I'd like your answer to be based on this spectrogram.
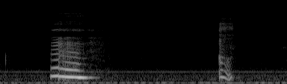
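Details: A 15-day-old newborn girl with hiccups, also sneezing. Two brief, voiced hiccup sounds in a quiet room, the first with a short squeak. Ordinary infant hiccups.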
